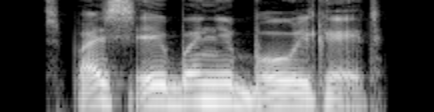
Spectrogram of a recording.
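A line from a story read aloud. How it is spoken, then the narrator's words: Joyless chuckle. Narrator (Russian): невесело хохотнул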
